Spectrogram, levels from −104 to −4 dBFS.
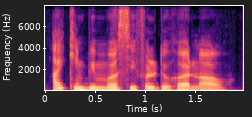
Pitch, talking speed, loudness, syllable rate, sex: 145 Hz, 210 wpm, -16 LUFS, 5.1 syllables/s, male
